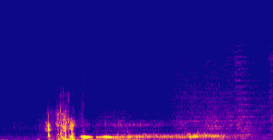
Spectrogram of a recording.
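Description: A splash of someone jumping into a swimming pool about half a second in, picked up by a half-submerged camera, followed by a muffled underwater rushing gurgle. Music comes in near the end.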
